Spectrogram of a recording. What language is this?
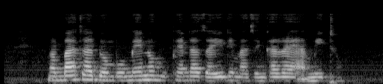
Swahili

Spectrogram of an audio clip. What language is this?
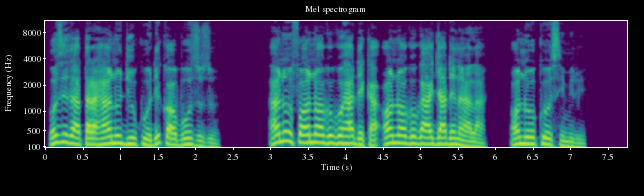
Igbo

